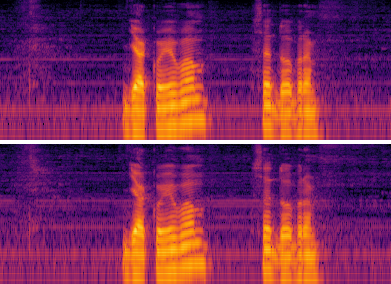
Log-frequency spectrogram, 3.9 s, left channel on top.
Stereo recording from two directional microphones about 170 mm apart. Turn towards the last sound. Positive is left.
turn(degrees=-20)  # may be behind; listen again after turning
